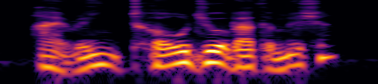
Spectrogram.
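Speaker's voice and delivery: ordinary delivery, nothing marked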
